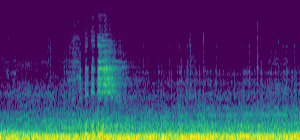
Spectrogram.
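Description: Car cabin noise while driving: a steady low rumble of engine and tyres on the road, with a brief rush of higher-pitched noise about two seconds in.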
